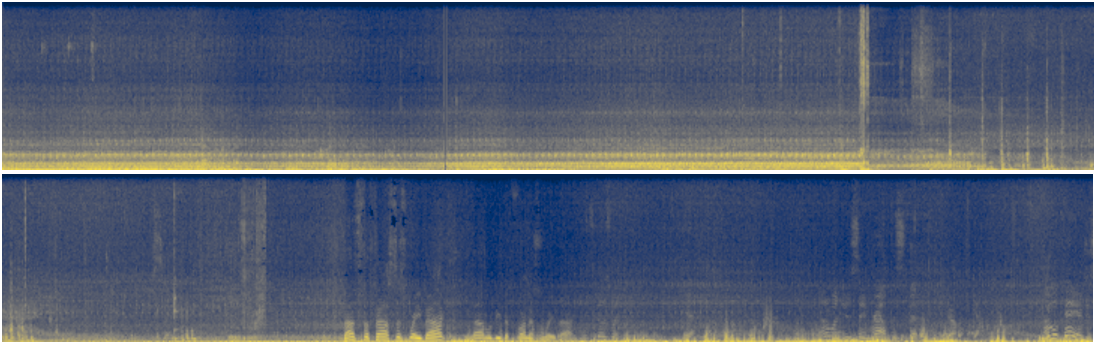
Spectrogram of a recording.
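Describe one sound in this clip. Wind rumbles against the rider.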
